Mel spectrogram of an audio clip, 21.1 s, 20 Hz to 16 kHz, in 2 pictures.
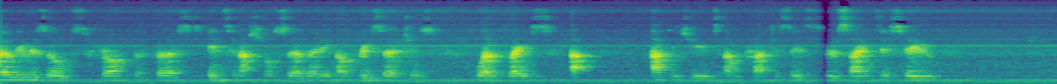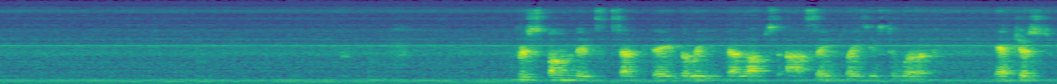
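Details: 18-year-old male from the UK who has stuttered since age 4, with stuttering that had become more severe, reading a text aloud before a 3-day speech course; blocks and repetitions; stuttering.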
